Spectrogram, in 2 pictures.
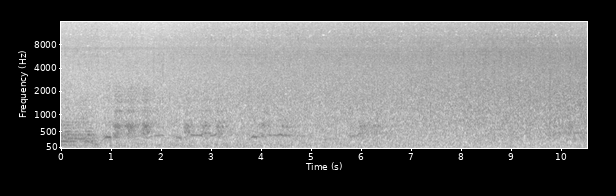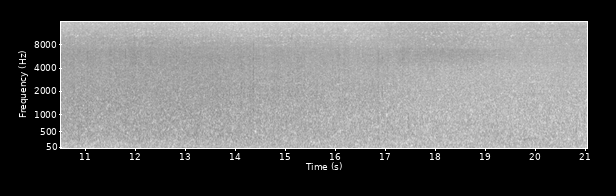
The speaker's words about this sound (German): Die Erde verdunkelte sich und es begann ein schwarzer Regen. Tagregen, Nachtregen.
